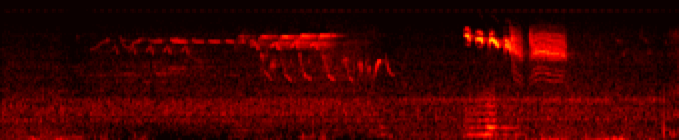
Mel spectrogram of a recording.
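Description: A bird chirps and calls from the trees.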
